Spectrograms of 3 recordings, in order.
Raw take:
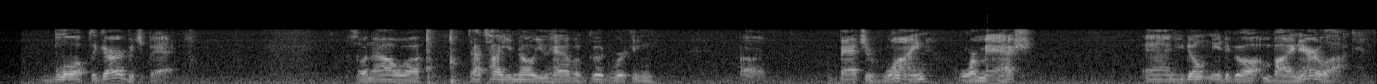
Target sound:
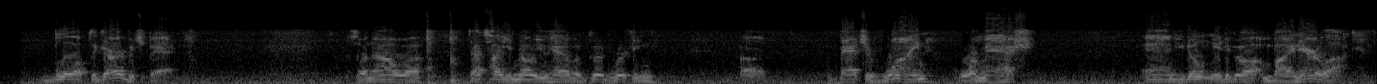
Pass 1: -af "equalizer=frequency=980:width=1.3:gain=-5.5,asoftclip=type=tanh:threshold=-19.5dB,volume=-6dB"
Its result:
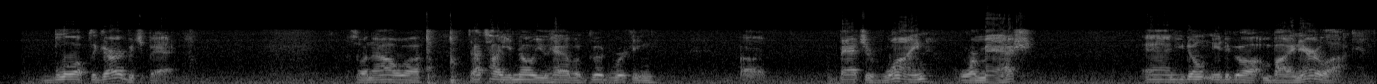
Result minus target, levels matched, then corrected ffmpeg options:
soft clipping: distortion −8 dB
-af "equalizer=frequency=980:width=1.3:gain=-5.5,asoftclip=type=tanh:threshold=-28.5dB,volume=-6dB"

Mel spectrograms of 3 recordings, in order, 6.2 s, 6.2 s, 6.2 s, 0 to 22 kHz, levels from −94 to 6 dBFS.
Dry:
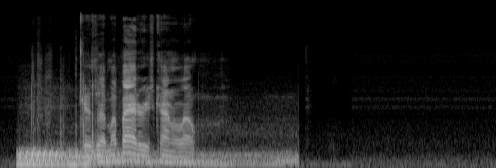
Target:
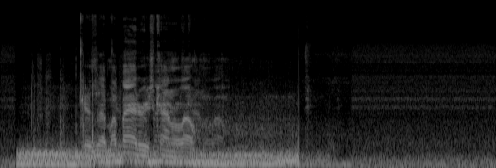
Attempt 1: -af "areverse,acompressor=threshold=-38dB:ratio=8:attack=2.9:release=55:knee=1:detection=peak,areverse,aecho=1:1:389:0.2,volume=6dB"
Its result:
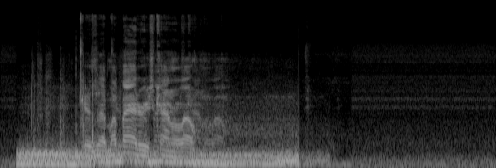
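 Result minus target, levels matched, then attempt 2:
downward compressor: peak gain reduction −7.5 dB
-af "areverse,acompressor=threshold=-46.5dB:ratio=8:attack=2.9:release=55:knee=1:detection=peak,areverse,aecho=1:1:389:0.2,volume=6dB"

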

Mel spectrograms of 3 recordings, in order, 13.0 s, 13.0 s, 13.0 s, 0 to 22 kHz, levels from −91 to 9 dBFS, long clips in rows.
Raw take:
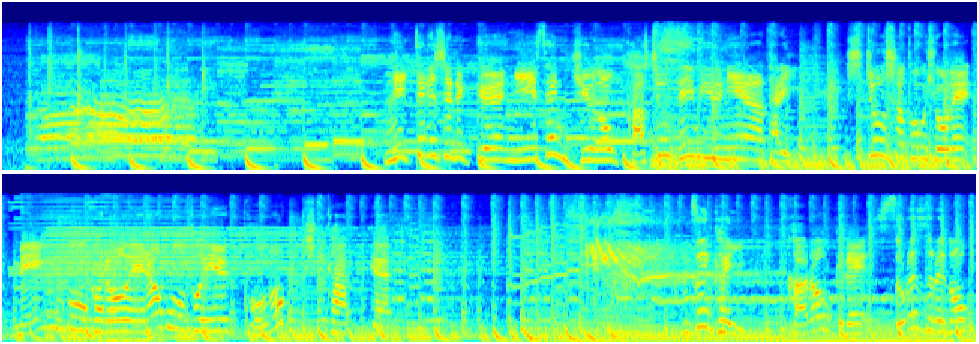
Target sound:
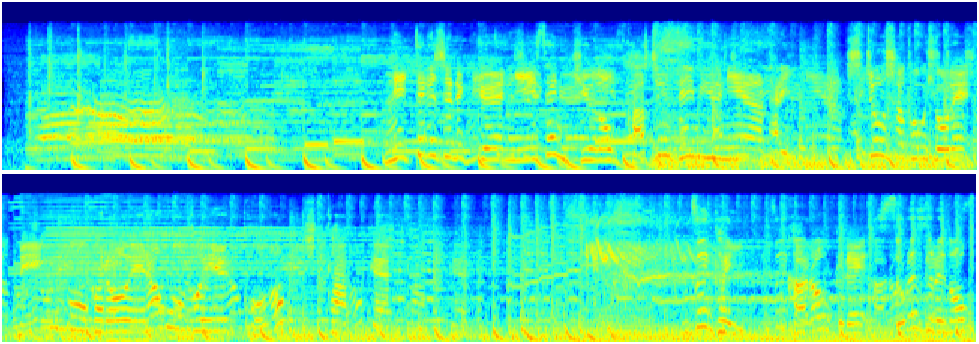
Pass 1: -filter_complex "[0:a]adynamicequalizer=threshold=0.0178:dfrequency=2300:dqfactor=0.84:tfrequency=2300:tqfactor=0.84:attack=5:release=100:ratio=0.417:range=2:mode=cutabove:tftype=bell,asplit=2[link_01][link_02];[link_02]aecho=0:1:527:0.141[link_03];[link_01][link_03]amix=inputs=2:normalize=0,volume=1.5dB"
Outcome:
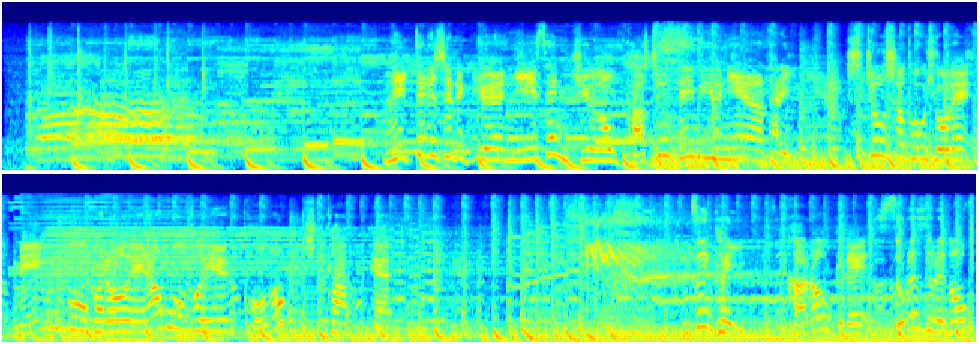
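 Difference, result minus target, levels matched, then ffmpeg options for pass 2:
echo-to-direct −6 dB
-filter_complex "[0:a]adynamicequalizer=threshold=0.0178:dfrequency=2300:dqfactor=0.84:tfrequency=2300:tqfactor=0.84:attack=5:release=100:ratio=0.417:range=2:mode=cutabove:tftype=bell,asplit=2[link_01][link_02];[link_02]aecho=0:1:527:0.282[link_03];[link_01][link_03]amix=inputs=2:normalize=0,volume=1.5dB"

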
